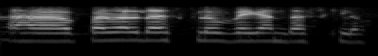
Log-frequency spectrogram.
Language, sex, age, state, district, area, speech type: Maithili, female, 45-60, Bihar, Saharsa, rural, conversation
